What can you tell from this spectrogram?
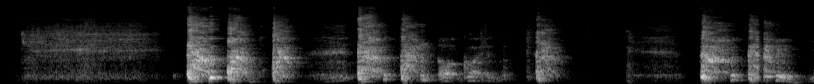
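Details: A run of about eight explosive, harsh coughing bursts with short pauses, after a person tried a sneeze-stopping trick of putting water up the nose; cough.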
